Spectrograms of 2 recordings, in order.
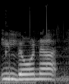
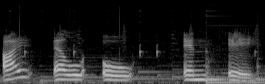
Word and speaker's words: Ilona: channel my name is ilona it's spelled i l o n a ilona s like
